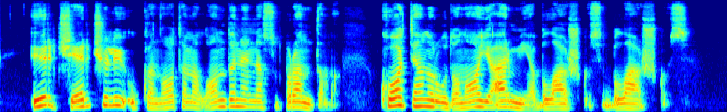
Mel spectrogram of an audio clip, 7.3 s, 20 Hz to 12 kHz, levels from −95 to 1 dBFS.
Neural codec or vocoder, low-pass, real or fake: none; 10.8 kHz; real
